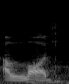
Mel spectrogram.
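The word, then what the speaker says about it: Allod: His actual dad's name is uh Alad, which is spelled like that.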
